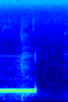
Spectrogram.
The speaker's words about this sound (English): These things make phone calls? I literally don't remember the last time I dialed out.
